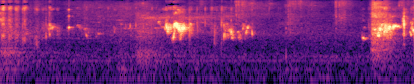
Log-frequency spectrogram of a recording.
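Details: Budgerigars enjoying freedom out of the cage, chirping in short scratchy bursts separated by quieter gaps, with a brief louder chatter near the end over a faint low background hum.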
